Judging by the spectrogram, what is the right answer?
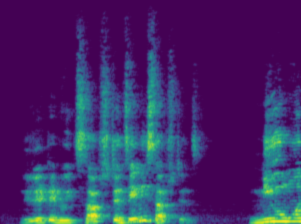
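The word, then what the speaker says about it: pneumo: with substance any substance न्यूमो जो term है पी एन ई यू एम ओ न्यूमो इसमें पी का जो है वो पी का प्रोनाउंसिएशन नहीं होता है दैट इज़ और इट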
